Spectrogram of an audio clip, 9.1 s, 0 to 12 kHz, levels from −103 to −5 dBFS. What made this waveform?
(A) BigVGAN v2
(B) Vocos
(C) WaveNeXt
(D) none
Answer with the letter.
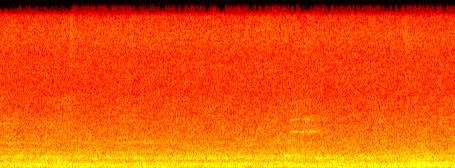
D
